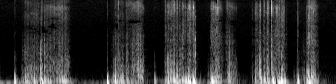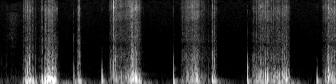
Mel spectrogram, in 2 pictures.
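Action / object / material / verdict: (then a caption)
scrape / cork coaster / cork / none. Long gold metal claw nails scratch across a round, flat, solid cork coaster in a series of quick, separate strokes. Each stroke is a dry, raspy scrape with a dull, low-heavy body and almost no ring, separated by brief silences.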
